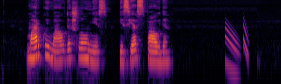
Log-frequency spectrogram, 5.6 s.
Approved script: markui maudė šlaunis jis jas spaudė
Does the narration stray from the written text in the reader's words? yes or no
no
